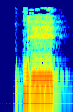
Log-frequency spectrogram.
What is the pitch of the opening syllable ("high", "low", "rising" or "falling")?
high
